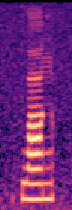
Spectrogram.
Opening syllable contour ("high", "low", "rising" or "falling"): high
